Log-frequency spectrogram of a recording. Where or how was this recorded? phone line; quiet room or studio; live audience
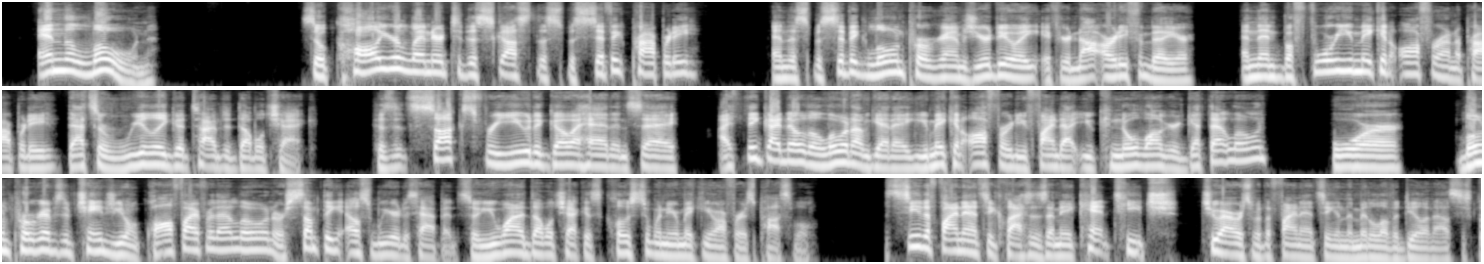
live audience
